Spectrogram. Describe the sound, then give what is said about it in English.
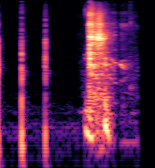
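Three quick, sharp hand claps in an even rhythm, followed by a louder, longer burst of rough, hissy noise lasting about half a second. No one speaks. “Baron claps.”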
